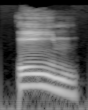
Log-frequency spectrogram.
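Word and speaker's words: aim: যেমন দেখুন, আমাদের প্রথম উদাহরণটি হল এ আই এম, এইম, এইম। তাহলে চলুন দেখি এই শব্দটার উচ্চারণটা এমন কেন হচ্ছে। তো দেখুন, এই শব্দের প্রথমেই আছে এ আই, আর আমরা একটু আগেই শিখেছি যে এ এবং আই এই ভাওয়াল দুটি মিলে সবসময় এই এমন একটি সাউন্ড দিবে, তাই না?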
